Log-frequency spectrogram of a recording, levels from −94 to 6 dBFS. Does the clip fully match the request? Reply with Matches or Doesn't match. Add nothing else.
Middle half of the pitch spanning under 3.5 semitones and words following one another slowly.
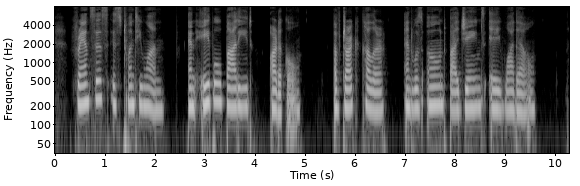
Matches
